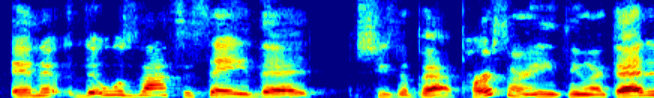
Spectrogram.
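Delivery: ordinary delivery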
